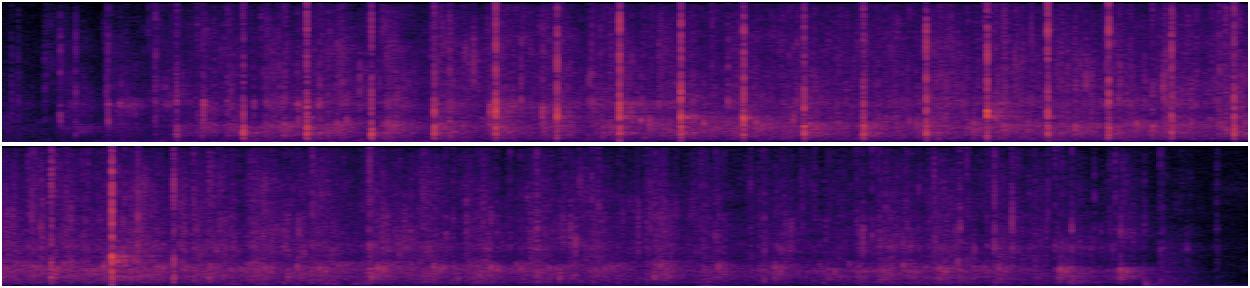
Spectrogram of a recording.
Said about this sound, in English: giving them the round of applause that you know they so richly deserve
